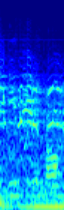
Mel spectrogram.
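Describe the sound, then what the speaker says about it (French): Goose-like honking birds in a period boat-departure ambience inside a large exhibition hall: continuous overlapping nasal calls at moderate loudness over a steady low hum, with faint voices mixed in. "c'est des départs de bateaux avec les oiseaux qui accompagnent"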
